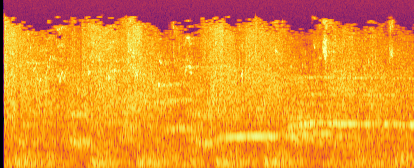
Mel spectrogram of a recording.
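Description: A basketball bouncing on a hardwood court, with repeated dribble thuds over the steady noise of an arena crowd.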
